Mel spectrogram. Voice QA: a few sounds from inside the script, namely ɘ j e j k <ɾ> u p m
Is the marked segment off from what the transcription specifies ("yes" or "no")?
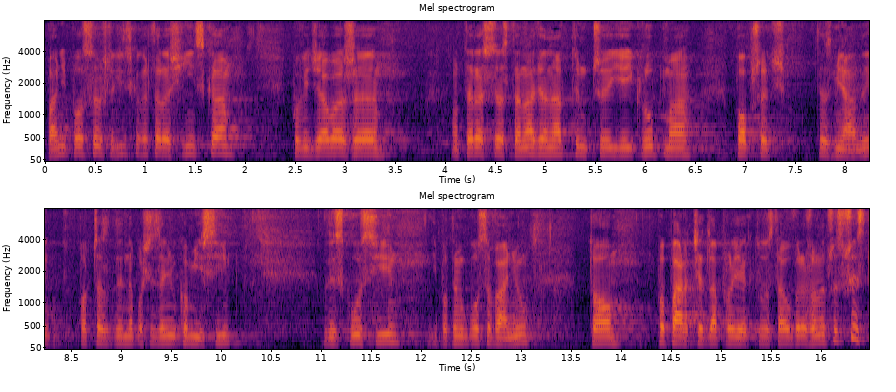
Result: yes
